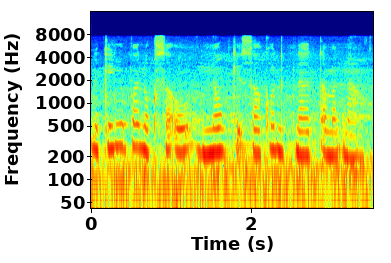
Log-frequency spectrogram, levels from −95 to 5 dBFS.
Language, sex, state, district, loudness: Garo, female, Meghalaya, South Garo Hills, -14 LUFS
